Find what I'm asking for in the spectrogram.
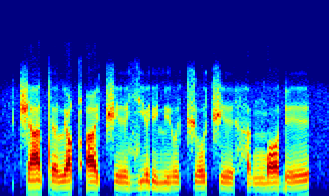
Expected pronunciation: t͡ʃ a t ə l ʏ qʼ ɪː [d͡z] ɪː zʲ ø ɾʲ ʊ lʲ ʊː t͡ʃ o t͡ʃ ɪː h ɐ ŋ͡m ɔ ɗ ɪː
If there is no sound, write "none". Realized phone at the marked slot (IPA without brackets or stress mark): t͡ʃ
